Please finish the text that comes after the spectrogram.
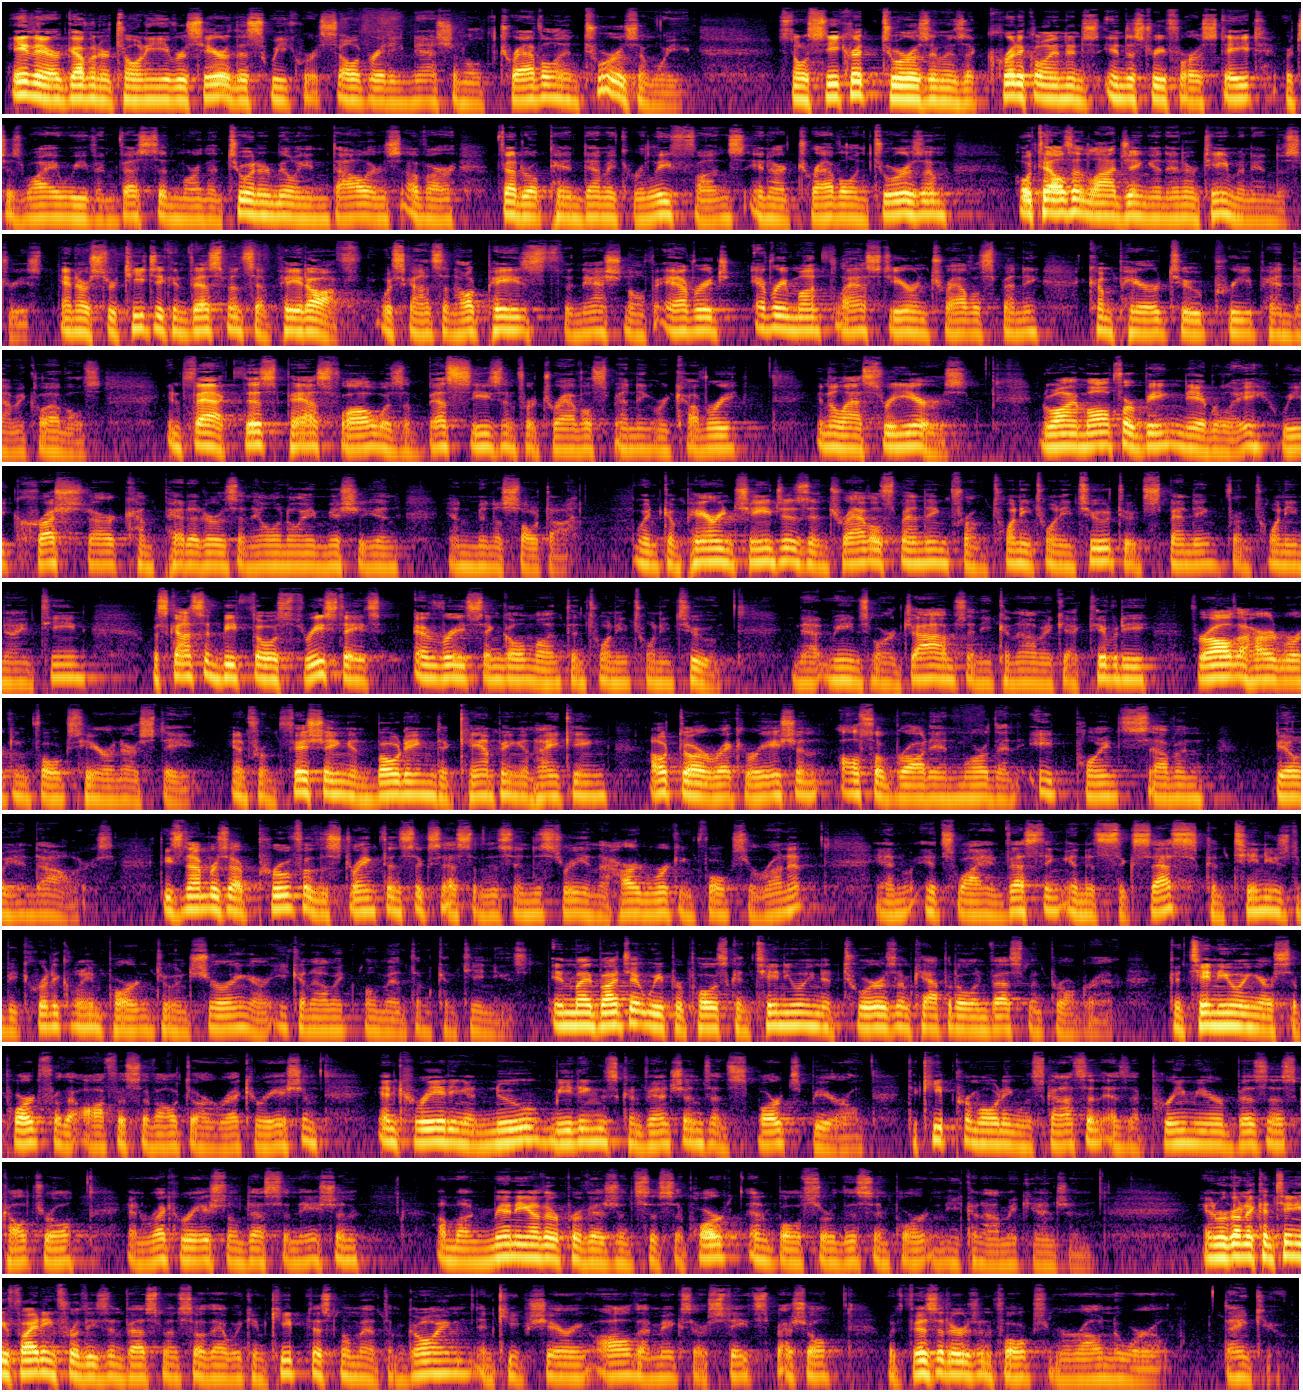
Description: Weekly Dem radio address: Gov. Evers on plan to bolster Wisconsin's tourism industry - WisPolitics
MADISON — Gov. Tony Evers today, during National Travel and Tourism Week, delivered the Democratic Radio Address highlighting his plan to bolster and continue the success of Wisconsin’s tourism industry, including outdoor recreation.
